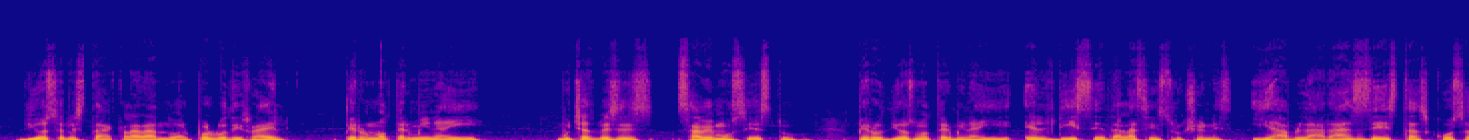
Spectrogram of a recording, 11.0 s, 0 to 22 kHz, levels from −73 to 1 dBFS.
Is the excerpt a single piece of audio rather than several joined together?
yes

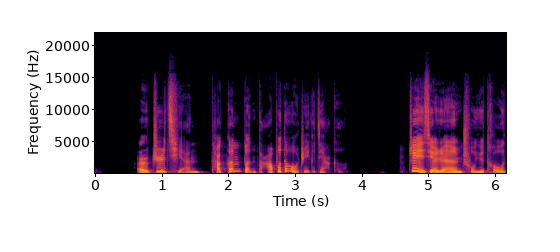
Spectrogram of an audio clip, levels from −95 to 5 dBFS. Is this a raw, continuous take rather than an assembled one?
no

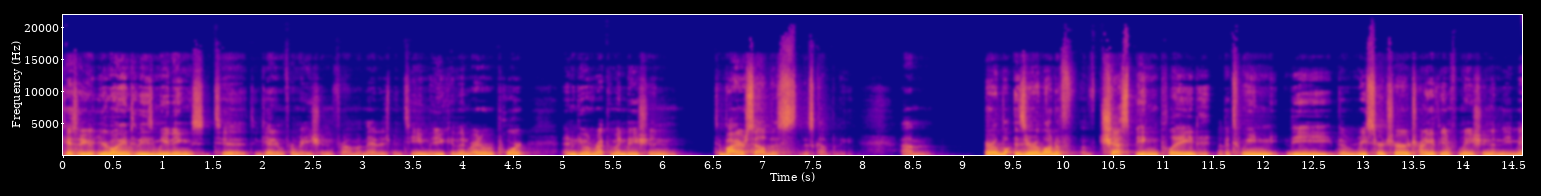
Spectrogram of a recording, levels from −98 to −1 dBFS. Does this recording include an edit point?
yes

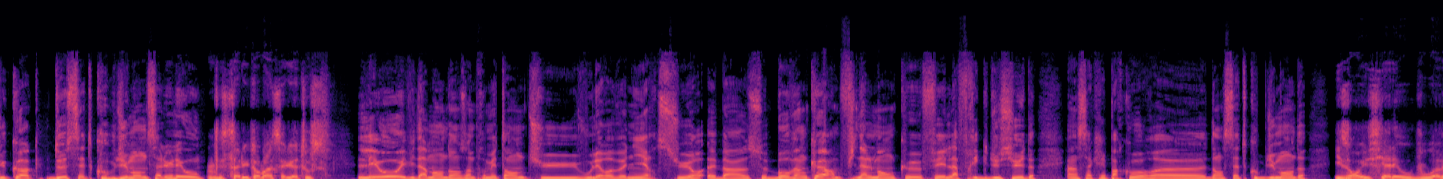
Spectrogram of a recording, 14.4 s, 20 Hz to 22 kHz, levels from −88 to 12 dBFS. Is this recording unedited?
no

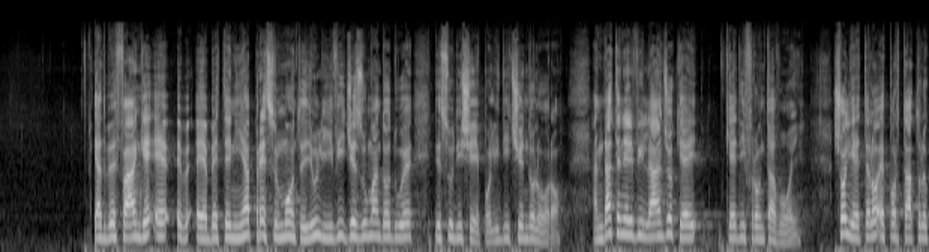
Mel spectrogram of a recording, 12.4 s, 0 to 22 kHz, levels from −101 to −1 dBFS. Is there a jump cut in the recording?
yes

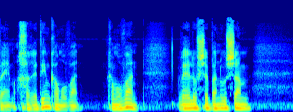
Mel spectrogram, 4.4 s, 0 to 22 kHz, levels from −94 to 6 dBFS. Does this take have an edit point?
no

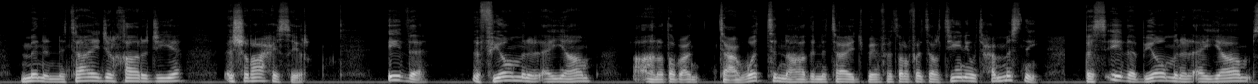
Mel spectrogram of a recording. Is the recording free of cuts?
yes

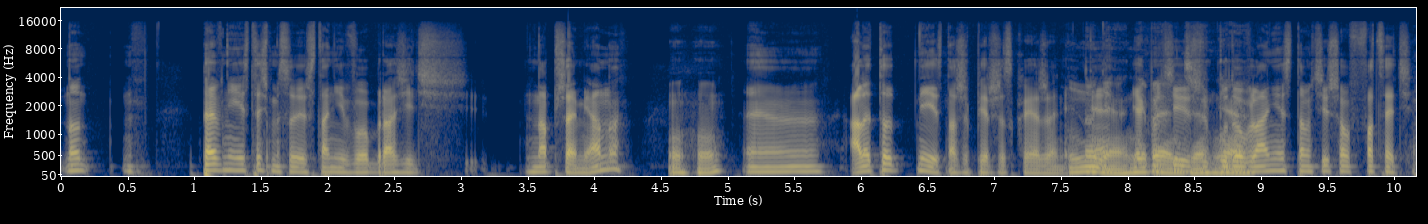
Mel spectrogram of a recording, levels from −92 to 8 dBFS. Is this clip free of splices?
yes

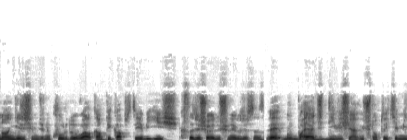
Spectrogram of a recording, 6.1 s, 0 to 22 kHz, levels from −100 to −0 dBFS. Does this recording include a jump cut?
yes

